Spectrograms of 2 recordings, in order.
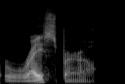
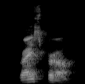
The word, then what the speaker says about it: Riseborough: I don't know if it's Riseborough or Riseborough. I heard Mark Maron. – Riseborough. I've been saying Riseborough. Yeah. – I heard Mark Maron pronounce it as Riceborough. – Riceborough. Well, he would know.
